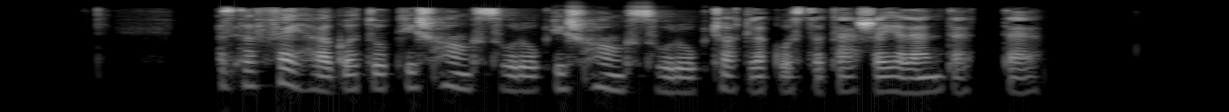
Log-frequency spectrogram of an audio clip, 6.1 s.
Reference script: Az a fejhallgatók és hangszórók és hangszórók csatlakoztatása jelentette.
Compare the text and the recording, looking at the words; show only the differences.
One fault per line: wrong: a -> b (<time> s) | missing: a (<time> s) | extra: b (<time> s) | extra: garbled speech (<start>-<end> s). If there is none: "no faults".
no faults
